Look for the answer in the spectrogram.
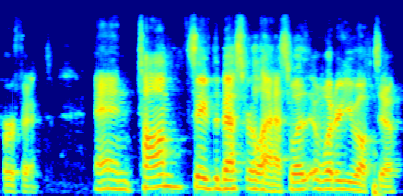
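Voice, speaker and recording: A man hosts a podcast in an upbeat, chatty way, his voice somewhat high and bright. He often doubles his words as he sets up questions for his guests. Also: expressive, normal speed. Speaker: podcast host. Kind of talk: casual interview talk.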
